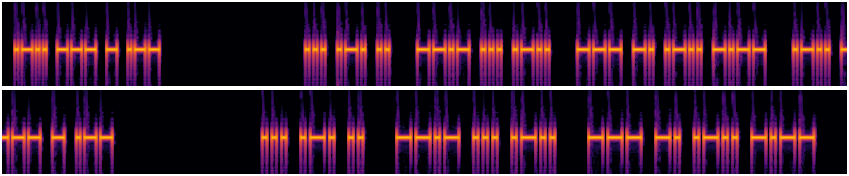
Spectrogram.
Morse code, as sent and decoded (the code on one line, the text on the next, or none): .-.. --- - .-- / ... .-. .. / --.- ... .-.. / --- -. .-.. -.-- / .-.. --- - .-- / ... .-. .. / --.- ... .-.. / --- -. .-.. -.--
LOTW SRI QSL ONLY LOTW SRI QSL ONLY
